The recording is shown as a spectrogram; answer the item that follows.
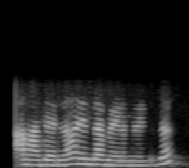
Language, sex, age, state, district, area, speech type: Malayalam, female, 18-30, Kerala, Kottayam, rural, conversation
